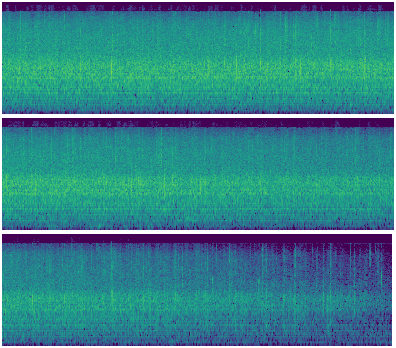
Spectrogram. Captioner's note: applause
